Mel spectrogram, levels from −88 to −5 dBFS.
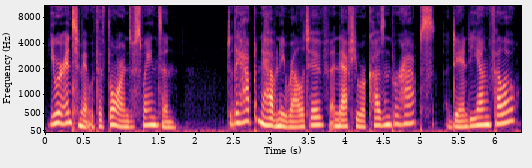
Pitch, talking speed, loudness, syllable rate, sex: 190 Hz, 225 wpm, -17 LUFS, 7.1 syllables/s, female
